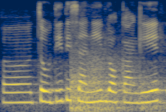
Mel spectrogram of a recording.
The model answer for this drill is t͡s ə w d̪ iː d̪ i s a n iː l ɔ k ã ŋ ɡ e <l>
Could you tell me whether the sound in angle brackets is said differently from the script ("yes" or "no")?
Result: yes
